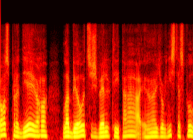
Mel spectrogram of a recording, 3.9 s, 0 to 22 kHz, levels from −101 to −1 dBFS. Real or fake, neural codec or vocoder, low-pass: fake; codec, 16 kHz in and 24 kHz out, 0.6 kbps, FocalCodec, streaming, 2048 codes; 10.8 kHz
